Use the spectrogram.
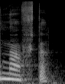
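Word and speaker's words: naphtha: O betume é chamado em latim nafta, pronuncia-se nafta, escreve-se com PH.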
